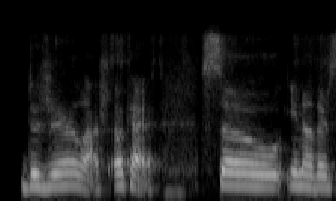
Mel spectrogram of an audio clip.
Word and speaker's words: de Gerlache: guerrilla straight but i've i heard from his family that uh most people pronounce it wrong so it's de gerlache de gerlash okay so you know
